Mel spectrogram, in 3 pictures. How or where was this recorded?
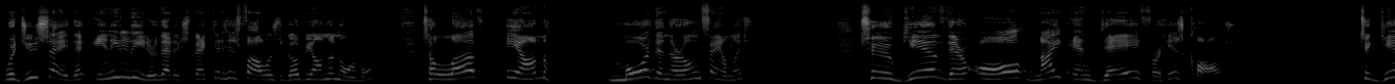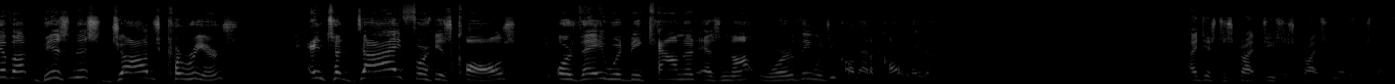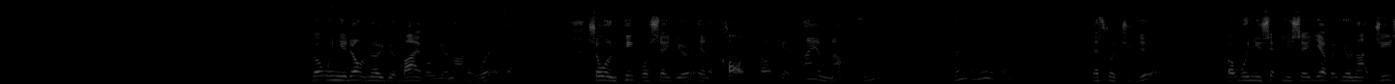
large echoing room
